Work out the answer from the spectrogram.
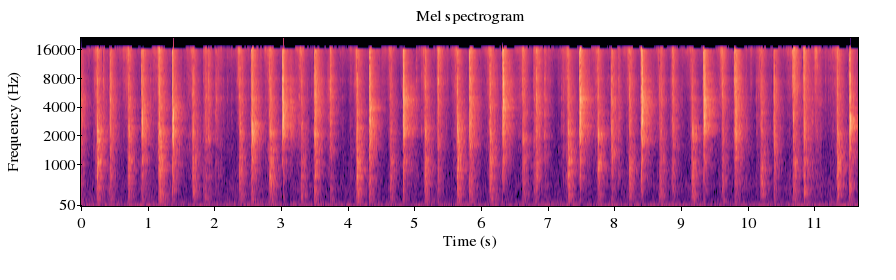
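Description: Tarot cards being shuffled by hand: many crisp, rapid flicking and riffling clicks that come in repeated short bursts, fairly faint and with no talking.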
